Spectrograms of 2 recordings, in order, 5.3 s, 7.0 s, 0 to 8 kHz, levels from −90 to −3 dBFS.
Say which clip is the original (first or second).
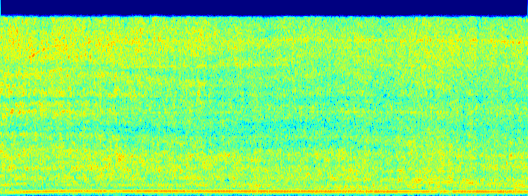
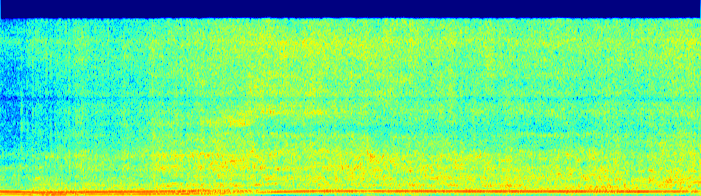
first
